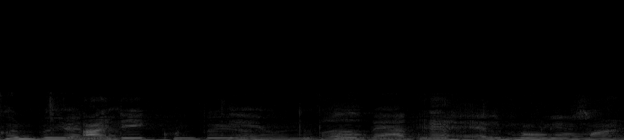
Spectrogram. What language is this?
Danish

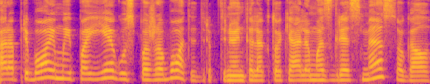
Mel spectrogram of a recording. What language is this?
Lithuanian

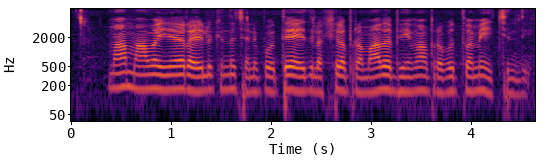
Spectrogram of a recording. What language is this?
Telugu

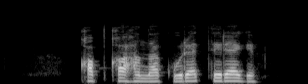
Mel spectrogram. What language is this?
Bashkir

